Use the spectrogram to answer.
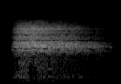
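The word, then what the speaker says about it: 嘘: The 6 sounds are XU, pronounced like shh, with a deep sigh, which is associated with the liver.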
